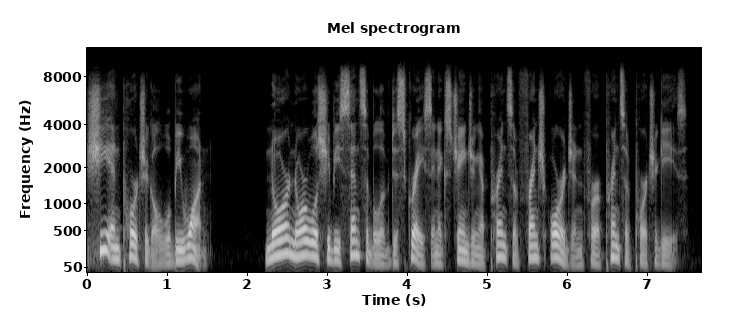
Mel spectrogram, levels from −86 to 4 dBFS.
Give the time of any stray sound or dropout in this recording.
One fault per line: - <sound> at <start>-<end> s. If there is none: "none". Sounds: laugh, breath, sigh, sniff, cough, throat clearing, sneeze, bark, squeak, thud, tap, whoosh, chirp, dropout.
none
